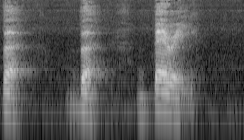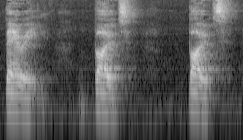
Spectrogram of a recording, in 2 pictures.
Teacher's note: look at the b sound it's unvoiced there's no vibration and our lips are together no teeth involved and it's a short sharp sound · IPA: /b/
